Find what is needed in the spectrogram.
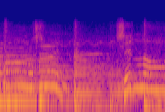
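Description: A female jazz vocalist singing a line with wide, bending pitch glides, over a plucked upright bass.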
